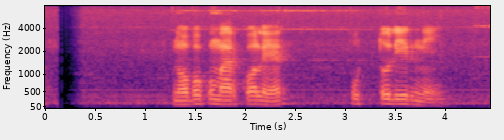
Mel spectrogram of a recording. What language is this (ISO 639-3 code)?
ben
